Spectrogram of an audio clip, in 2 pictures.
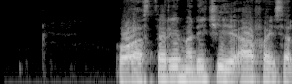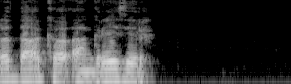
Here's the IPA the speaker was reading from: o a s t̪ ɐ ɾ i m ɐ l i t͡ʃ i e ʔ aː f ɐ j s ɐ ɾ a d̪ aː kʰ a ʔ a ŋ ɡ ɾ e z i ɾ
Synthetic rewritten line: o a s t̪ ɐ ɾ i m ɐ l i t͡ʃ i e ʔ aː f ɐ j s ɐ l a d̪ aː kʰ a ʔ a ŋ ɡ ɾ e z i ɾ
